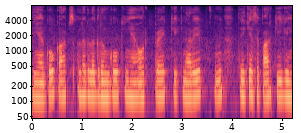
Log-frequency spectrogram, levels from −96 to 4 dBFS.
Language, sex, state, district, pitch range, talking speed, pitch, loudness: Hindi, male, Uttar Pradesh, Lalitpur, 125-130 Hz, 195 wpm, 130 Hz, -19 LUFS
